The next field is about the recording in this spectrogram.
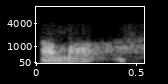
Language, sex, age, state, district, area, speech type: Tamil, male, 18-30, Tamil Nadu, Dharmapuri, rural, conversation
